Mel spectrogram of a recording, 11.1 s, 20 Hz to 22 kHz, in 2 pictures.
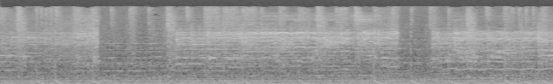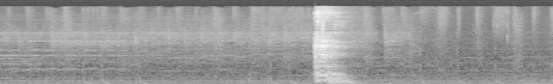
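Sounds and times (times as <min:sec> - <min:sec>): background music: 0:00.0 - 0:11.0
man clearing his throat: 0:08.7 - 0:09.2.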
